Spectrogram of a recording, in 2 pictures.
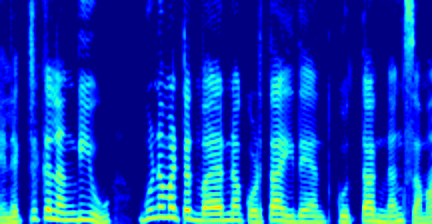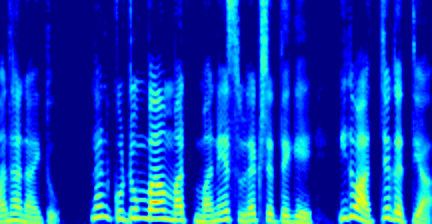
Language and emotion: Kannada, happy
